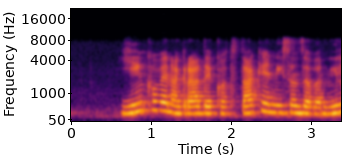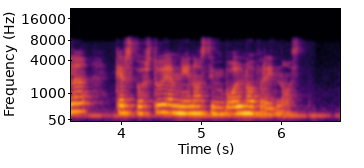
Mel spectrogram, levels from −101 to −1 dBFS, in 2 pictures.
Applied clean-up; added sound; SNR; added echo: none; none; none; none.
